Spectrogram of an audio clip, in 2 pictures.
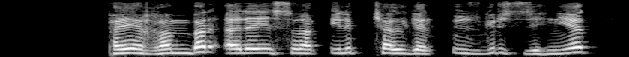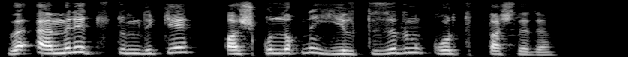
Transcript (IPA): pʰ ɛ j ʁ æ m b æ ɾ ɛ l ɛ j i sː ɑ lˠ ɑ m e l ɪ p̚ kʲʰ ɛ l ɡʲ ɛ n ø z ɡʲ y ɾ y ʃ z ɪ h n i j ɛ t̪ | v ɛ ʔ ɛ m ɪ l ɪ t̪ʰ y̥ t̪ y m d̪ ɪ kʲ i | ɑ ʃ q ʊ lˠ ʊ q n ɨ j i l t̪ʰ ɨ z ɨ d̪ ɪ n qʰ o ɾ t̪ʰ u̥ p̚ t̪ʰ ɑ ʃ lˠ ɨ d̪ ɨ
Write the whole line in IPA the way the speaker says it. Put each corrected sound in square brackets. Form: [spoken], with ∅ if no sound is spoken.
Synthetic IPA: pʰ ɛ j ʁ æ m b æ ɾ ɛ l ɛ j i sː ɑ lˠ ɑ m e l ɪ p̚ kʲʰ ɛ l ɡʲ ɛ n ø z ɡʲ y ɾ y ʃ z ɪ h n i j ɛ t̪ | v ɛ ʔ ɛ m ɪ l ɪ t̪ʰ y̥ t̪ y m d̪ ɪ kʲ i | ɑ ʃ q ʊ [lˠː] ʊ q n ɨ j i l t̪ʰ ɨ z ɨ d̪ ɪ n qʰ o ɾ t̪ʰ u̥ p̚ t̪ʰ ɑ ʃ lˠ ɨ d̪ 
